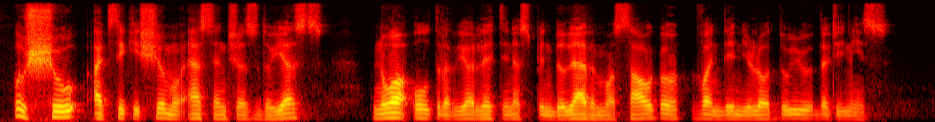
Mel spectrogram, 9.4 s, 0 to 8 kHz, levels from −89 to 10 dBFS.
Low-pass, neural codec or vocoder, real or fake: 7.2 kHz; codec, 16 kHz in and 24 kHz out, 0.6 kbps, FocalCodec, streaming, 2048 codes; fake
